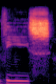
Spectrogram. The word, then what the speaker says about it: these: And remember that I told you that these is pronounced with a final z, right? But in this case, as it's immediately followed by a voiceless consonant, which is this one, the s consonant, this one gets devoiced, we call it, which means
